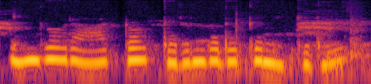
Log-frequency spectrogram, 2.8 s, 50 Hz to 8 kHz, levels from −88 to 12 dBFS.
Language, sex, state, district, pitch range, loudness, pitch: Tamil, female, Tamil Nadu, Kanyakumari, 185-215 Hz, -11 LUFS, 200 Hz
